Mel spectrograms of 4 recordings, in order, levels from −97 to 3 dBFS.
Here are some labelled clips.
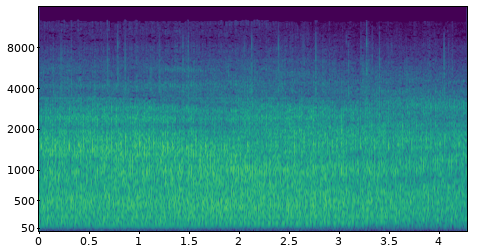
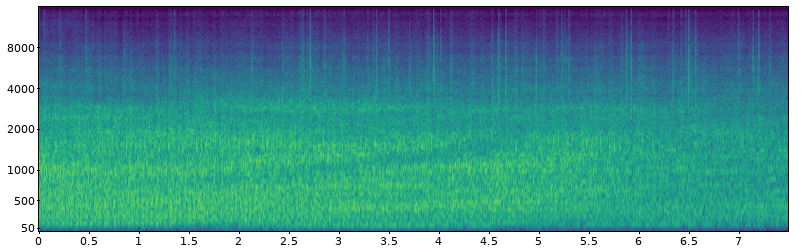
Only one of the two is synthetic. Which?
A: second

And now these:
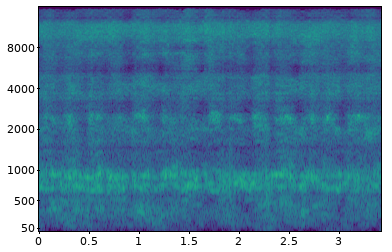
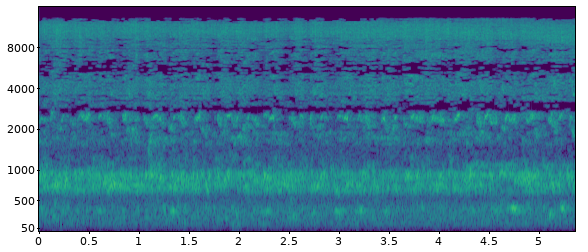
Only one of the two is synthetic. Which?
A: first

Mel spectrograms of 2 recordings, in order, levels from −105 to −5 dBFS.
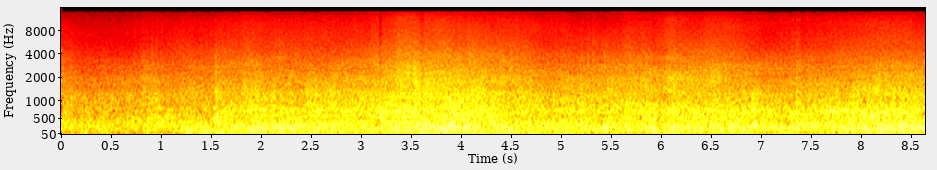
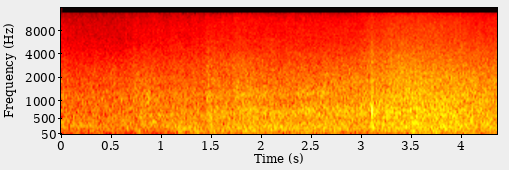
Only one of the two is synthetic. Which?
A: first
